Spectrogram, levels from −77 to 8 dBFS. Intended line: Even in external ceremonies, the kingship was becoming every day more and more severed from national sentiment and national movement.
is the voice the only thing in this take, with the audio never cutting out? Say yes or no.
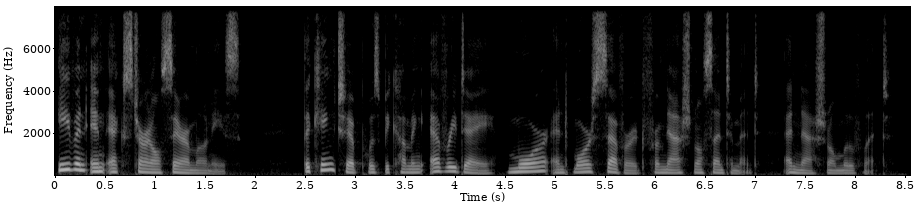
no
